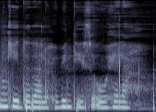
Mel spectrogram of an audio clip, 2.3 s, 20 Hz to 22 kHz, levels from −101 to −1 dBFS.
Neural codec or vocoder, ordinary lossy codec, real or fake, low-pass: none; none; real; none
